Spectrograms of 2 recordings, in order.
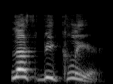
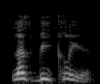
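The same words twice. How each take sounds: First: Firmer, louder. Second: Said in the usual way. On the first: Real, not acted.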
